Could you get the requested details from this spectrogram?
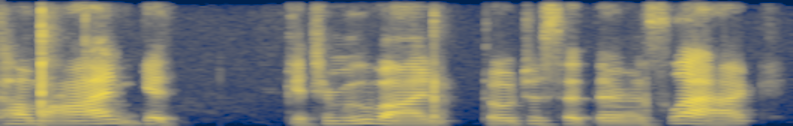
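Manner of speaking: ordinary delivery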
